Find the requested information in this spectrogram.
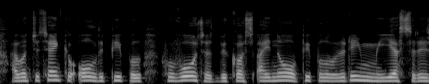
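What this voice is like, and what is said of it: Russian accent mixed with Irish Midlands. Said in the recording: “I love the mixture of Russian and Midlands accent ... Russian accent mixed with Irish country ... you drop your THs as well, which we do in the Midlands”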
